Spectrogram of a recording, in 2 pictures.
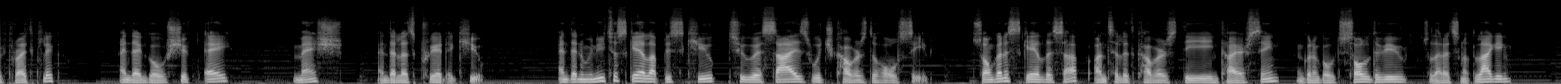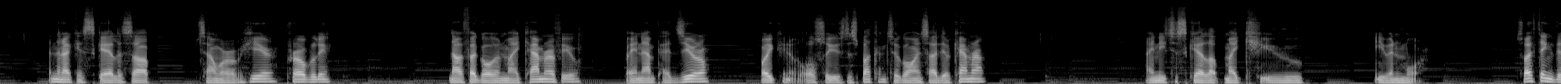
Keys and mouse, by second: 2.0 shift+a, 6.1 click, 8.7-9.5 drag, 10.6 s, 14.2 ctrl+s, 15.9 s, 16.6 click, 17.6 s, 18.9 s, 21.4 KP_0, 25.0 click, 26.0 s.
